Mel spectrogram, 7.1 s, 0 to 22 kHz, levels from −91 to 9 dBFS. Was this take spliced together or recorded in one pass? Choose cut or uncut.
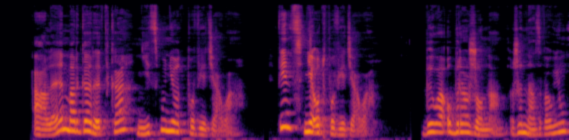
cut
